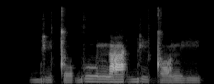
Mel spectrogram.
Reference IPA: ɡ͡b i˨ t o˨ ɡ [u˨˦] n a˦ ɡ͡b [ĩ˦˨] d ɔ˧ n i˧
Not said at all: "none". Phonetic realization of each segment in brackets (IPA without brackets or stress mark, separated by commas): u˧, i˦˨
